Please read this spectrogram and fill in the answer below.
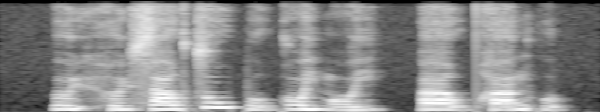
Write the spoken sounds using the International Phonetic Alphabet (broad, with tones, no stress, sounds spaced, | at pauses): ɵ˨˥ ɥ h ɵ˨˧ ɥ s aː˧ w t͡s o˥ w p o˨˥ w k ɔː˥ j m ɔː˨˧ j | aː˨ w pʰ aː˨˥ n kʷ ɐ˨ p̚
